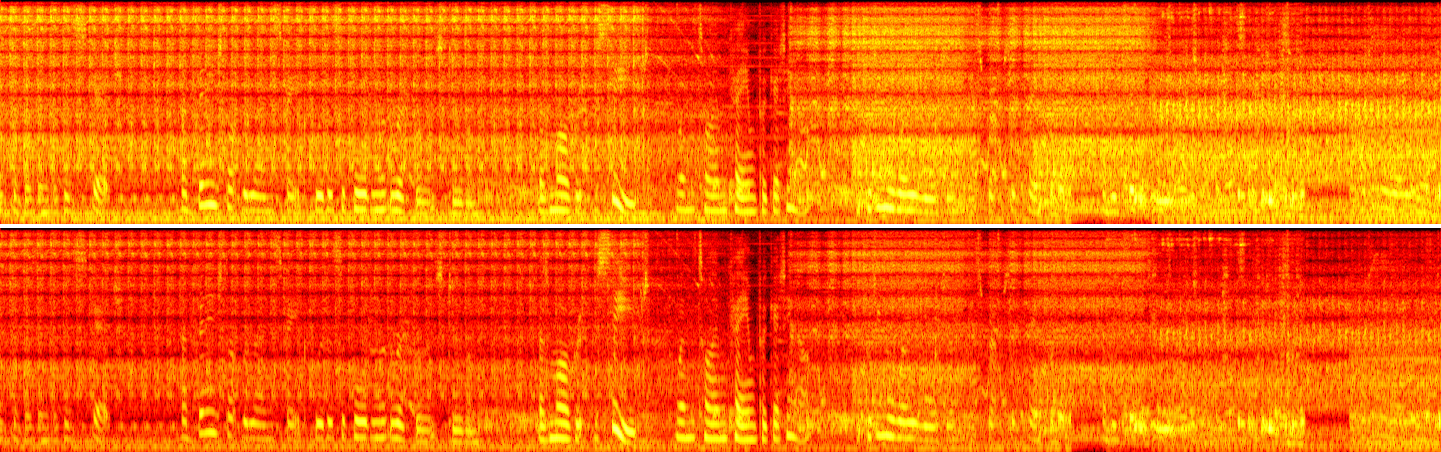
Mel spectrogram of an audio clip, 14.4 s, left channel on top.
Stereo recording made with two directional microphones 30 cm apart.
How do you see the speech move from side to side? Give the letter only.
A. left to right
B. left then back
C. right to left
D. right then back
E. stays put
D.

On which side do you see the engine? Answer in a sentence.
In this clip you hear the engine on the left.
